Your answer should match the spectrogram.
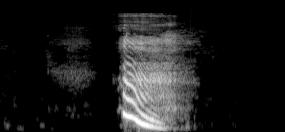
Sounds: Sigh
